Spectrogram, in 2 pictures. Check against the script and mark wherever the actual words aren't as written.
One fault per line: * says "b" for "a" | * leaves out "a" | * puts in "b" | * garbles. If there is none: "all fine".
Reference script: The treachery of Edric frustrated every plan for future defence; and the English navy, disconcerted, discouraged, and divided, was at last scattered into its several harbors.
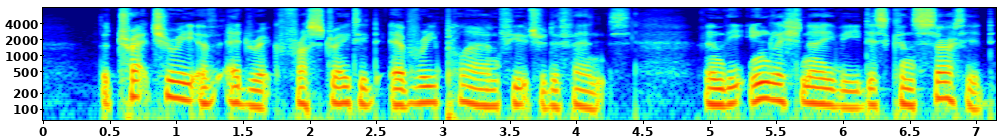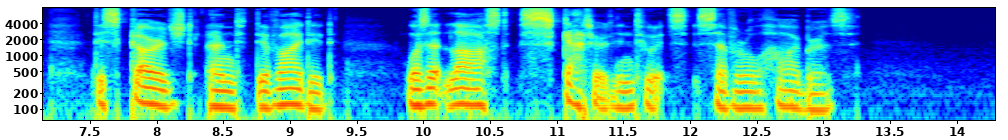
* leaves out "for"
